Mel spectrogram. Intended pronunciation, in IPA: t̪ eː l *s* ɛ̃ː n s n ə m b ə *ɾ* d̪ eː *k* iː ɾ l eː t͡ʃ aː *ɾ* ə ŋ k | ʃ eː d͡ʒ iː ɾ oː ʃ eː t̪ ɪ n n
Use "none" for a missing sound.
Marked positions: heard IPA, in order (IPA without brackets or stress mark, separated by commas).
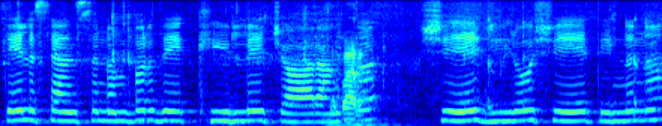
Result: s, ɾ, kʰ, ɾ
